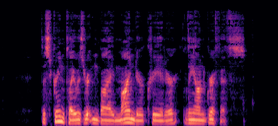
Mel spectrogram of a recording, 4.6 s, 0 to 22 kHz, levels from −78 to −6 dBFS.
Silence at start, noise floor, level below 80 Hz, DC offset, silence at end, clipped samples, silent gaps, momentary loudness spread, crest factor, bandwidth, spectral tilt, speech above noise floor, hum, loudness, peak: 0.7 s; -68 dBFS; -60 dBFS; under 0.1%; 0.6 s; under 0.1%; none; 10 LU; 18 dB; 16 kHz; -5.5 dB/octave; 45 dB; none; -24 LUFS; -6 dBFS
